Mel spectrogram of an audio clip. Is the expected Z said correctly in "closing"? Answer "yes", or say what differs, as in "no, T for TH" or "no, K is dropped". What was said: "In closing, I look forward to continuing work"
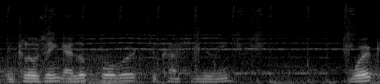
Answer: yes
